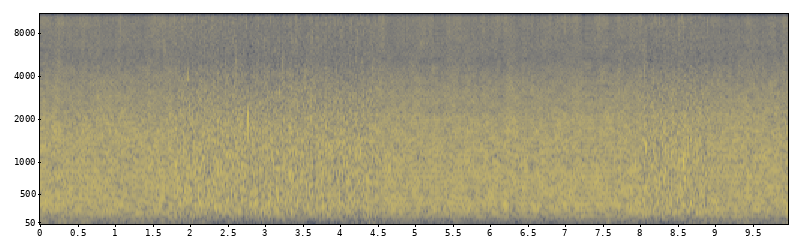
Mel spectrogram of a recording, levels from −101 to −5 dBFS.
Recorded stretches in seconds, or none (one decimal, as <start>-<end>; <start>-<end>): 1.8-4.5; 8.0-8.9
